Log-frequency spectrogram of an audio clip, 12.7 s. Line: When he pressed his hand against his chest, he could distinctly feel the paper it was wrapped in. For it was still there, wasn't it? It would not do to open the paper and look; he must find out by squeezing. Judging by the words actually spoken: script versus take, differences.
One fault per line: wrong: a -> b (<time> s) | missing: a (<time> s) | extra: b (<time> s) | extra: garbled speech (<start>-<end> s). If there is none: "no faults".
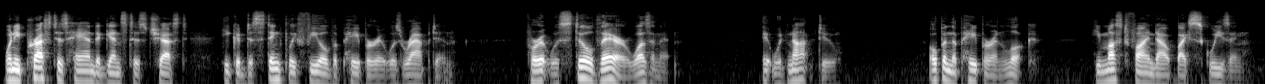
missing: to (8.4 s)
